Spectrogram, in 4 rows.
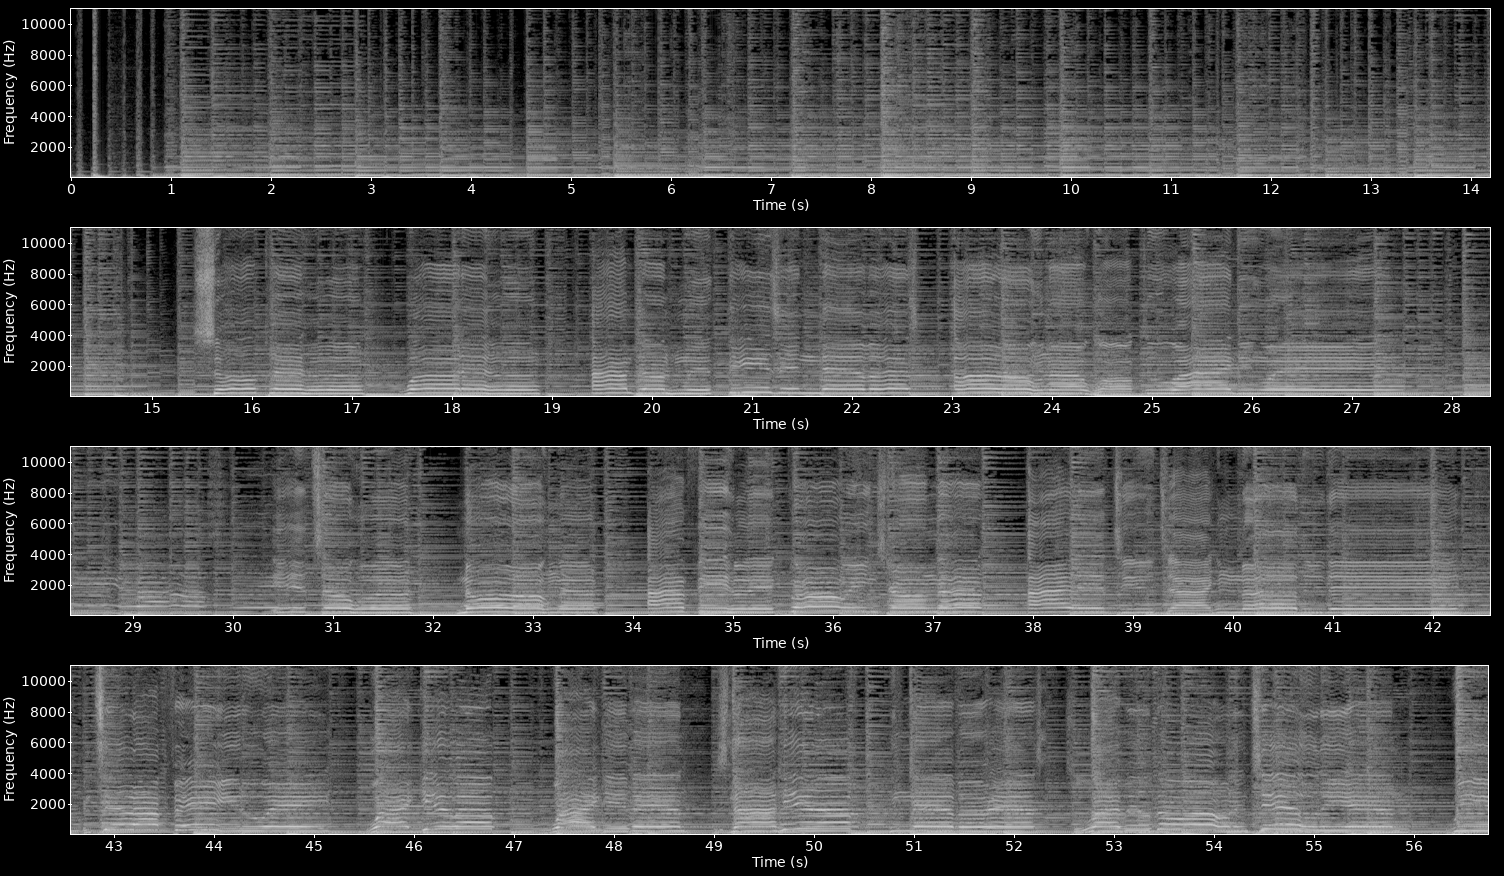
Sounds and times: Acoustic guitar: 0.0 - 56.7
Bass guitar: 0.0 - 56.7
Electric guitar: 0.0 - 56.7.

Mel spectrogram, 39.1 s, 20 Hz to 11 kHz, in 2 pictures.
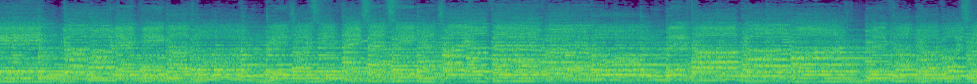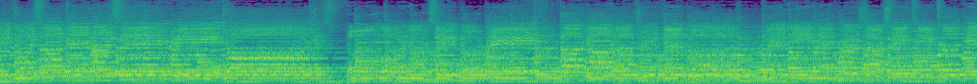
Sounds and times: Choir: 0.0 - 39.0.

